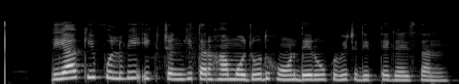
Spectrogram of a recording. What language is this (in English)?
Punjabi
